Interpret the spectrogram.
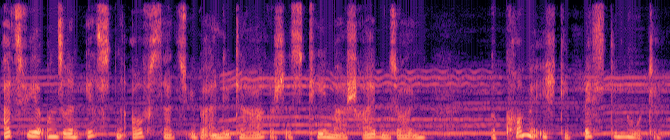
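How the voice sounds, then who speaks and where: An actress playing an older woman writer who soberly looks back on her youth in a measured, reflective radio drama narration. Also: lowish voice. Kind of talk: literary radio drama narration in first person.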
